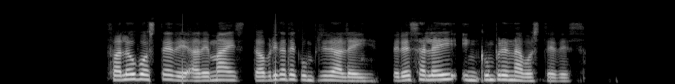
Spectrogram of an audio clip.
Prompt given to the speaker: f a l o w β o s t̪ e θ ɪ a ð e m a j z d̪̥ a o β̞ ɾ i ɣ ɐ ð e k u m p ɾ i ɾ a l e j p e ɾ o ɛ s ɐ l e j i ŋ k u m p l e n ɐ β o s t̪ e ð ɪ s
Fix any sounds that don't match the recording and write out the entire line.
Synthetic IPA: f a l o w β o s t̪ e ð ɪ a ð e m a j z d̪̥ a o β̞ ɾ i ɣ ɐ ð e k u m p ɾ i ɾ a l e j p e ɾ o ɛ s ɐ l e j i ŋ k u m p ɾ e n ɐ β o s t̪ e ð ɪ s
